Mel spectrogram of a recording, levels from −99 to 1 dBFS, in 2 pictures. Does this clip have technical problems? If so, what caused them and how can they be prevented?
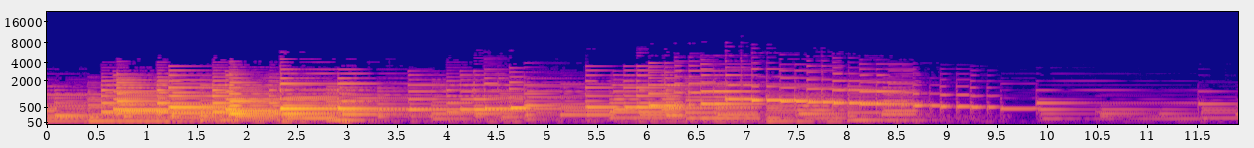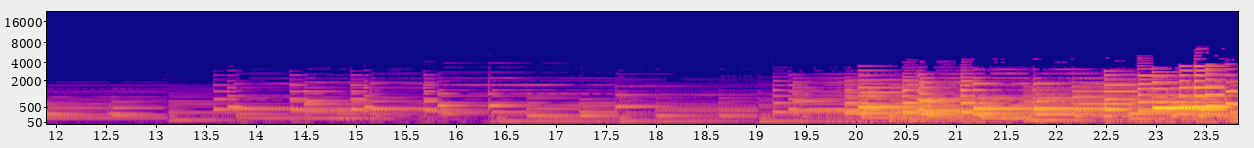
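Yes. Zipper noise from 3.05 to 3.51 s: the level drops about 10 dB in coarse 2 dB steps, roughly fifteen per second, each step ticking audibly. Smoothing or ramping gain changes per sample prevents it.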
